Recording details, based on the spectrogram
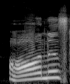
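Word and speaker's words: honest: ஆனஸ்ட் அப்படின்ற வேர்டில் H silent, அதை நாம் ப்ரொனவுன்ஸ் பண்ணக்கூடாது. அந்த ஹெச்சை விட்டுட்டு ப்ரொனவுன்ஸ் பண்ணோம், உச்சரித்தோம் அப்படின்னா ஆனஸ்ட் ஓலிருந்து தான் நமக்கு ஸ்டார்ட் ஆகும்.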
